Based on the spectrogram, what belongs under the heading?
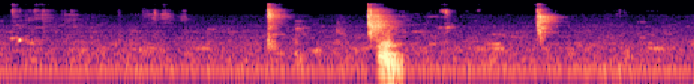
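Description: Close-miked eating sounds of a crispy fried pork chop being chewed: three sharp crunching and mouth-smacking clicks about a second apart. The loudest, in the middle, trails off into a brief falling sound.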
